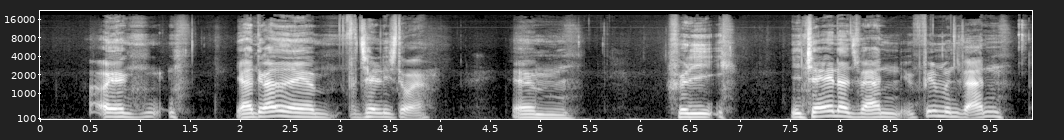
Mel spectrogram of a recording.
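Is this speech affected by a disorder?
Yes: cerebral palsy; uses wheelchair, six wheels.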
